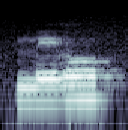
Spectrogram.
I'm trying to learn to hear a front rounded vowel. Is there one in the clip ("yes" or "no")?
no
